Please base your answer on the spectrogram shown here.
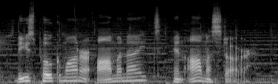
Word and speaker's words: Omanyte: These Pokémon are Omanyte and Omastar. But I've always called them Omanite and Omastar, which is only slightly different, but still incorrect I suppose.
